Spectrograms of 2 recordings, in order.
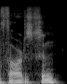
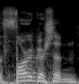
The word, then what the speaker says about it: Thorgerson: album artworks by Storm Thorsten. Thorsten? You didn't say any of those words properly. How'd you say his name? Is it Storm Thorsten? Storm Thorgerson. Thorgerson. You just said about 20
